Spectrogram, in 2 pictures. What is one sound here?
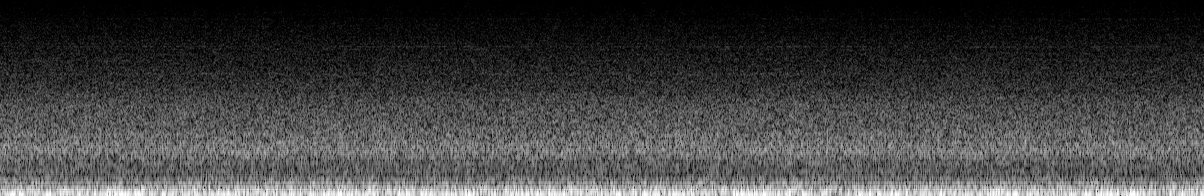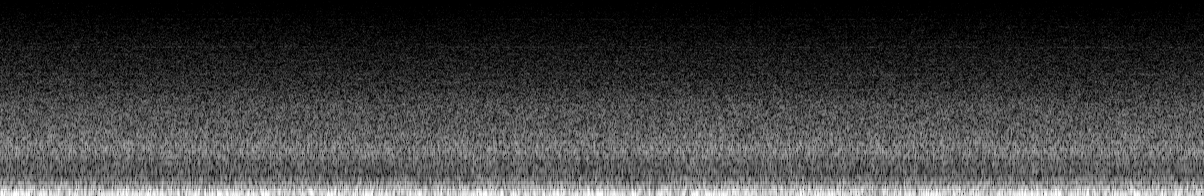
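A jet airliner's engines roar steadily inside a cockpit.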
